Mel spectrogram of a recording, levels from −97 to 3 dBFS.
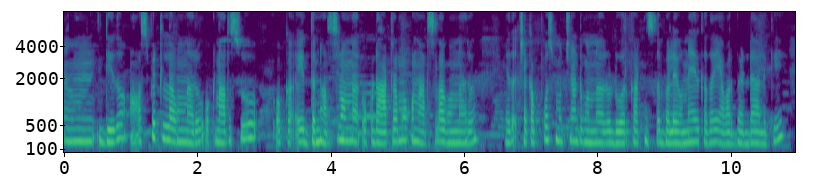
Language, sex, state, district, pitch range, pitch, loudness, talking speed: Telugu, female, Andhra Pradesh, Chittoor, 195-225 Hz, 210 Hz, -33 LUFS, 170 wpm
